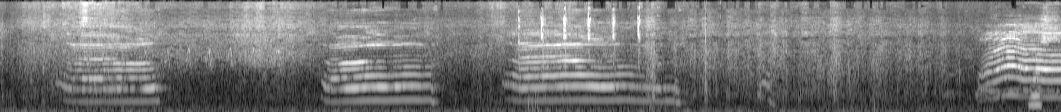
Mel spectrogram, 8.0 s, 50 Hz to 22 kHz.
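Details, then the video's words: Cat giving a few drawn-out, level meows spaced about two seconds apart, with faint clicks and a final higher, wavering meow at the end. "MEOWING MEOWING - CAT CUTES - CAT FUNNY - SOUND CAT - MEOW CAT 01"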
